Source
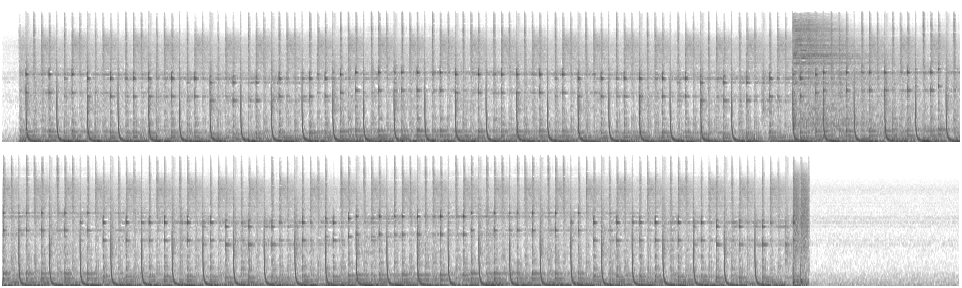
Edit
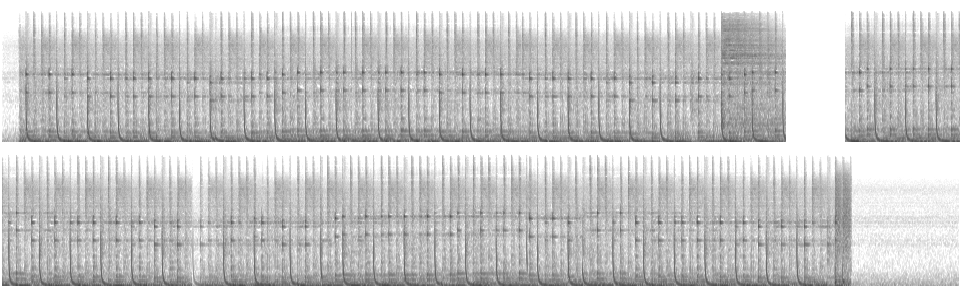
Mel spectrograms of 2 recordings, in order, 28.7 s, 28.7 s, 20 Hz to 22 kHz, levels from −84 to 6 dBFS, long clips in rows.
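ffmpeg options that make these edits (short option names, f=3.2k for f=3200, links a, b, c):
-filter_complex "[0:a]asplit=11[a][b][c][d][e][f][g][h][i][j][k];[a]atrim=end=3.192[l];[b]atrim=start=4.058:end=6.112[m];[c]atrim=start=5.478:end=8.022[n];[d]atrim=start=8.848:end=12.82,asetpts=PTS-STARTPTS,afade=t=out:st=3.968:d=0.004:c=hsin[o];[e]atrim=start=12.82:end=13.71,asetpts=PTS-STARTPTS,volume=0[p];[f]atrim=start=13.71:end=18.28,asetpts=PTS-STARTPTS,afade=t=in:d=0.004:c=hsin,afade=t=out:st=4.566:d=0.004:c=hsin:silence=0.105925[q];[g]atrim=start=18.28:end=19.372,asetpts=PTS-STARTPTS,afade=t=in:d=0.44:silence=0.105925[r];[h]atrim=start=3.188:end=4.062[s];[i]atrim=start=19.368:end=22.442[t];[j]atrim=start=8.018:end=8.852[u];[k]atrim=start=22.438[v];[l][m]acrossfade=d=0.004:c1=hsin:c2=hsin[w];[w][n]acrossfade=d=0.004:c1=hsin:c2=hsin[x];[o][p][q][r]concat=n=4:v=0:a=1[y];[x][y]acrossfade=d=0.004:c1=hsin:c2=hsin[z];[z][s]acrossfade=d=0.004:c1=hsin:c2=hsin[aa];[aa][t]acrossfade=d=0.004:c1=hsin:c2=hsin[ab];[ab][u]acrossfade=d=0.004:c1=hsin:c2=hsin[ac];[ac][v]acrossfade=d=0.004:c1=hsin:c2=hsin"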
